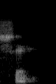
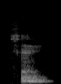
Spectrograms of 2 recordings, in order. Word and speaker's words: Shem: And this is actually pronounced Shame. Shame.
